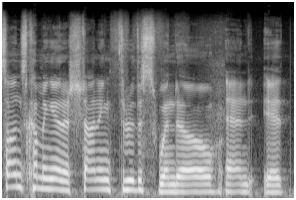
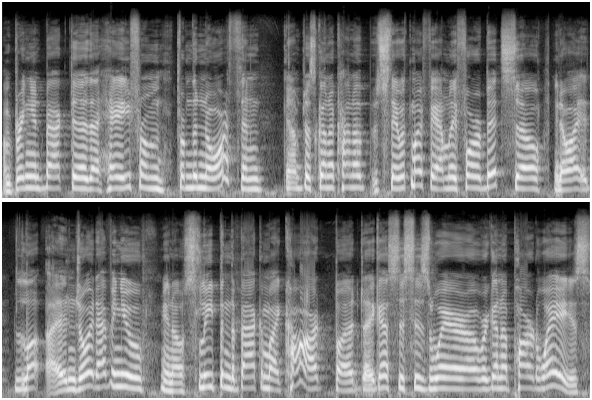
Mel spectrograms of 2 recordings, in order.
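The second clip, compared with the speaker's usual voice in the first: put-on old farmer voice, much higher; 5 semitones higher than usual. An old farmer driving a hay cart says goodbye to his passenger, in an old farmer voice. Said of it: "There's a old farmer man kind of, you know, driving this horse-drawn carriage, carrying some hay".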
